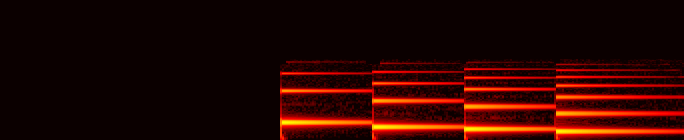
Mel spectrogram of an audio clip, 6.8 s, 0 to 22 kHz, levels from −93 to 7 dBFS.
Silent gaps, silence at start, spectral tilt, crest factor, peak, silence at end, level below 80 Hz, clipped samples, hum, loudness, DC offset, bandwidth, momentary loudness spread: none; 2.8 s; -4.5 dB/octave; 16 dB; -16 dBFS; 0 s; -70 dBFS; under 0.1%; none; -29 LUFS; under 0.1%; 3.8 kHz; 12 LU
